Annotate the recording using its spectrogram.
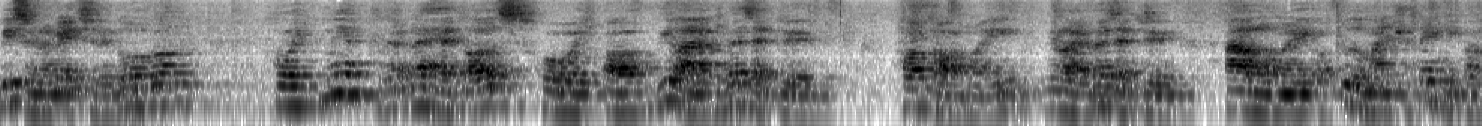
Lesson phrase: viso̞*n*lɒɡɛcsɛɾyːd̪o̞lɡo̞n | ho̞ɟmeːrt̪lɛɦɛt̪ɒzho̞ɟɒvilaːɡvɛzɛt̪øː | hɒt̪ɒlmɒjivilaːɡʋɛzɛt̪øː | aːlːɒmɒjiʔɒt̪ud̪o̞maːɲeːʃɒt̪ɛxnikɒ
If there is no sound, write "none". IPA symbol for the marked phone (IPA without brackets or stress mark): ɲ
